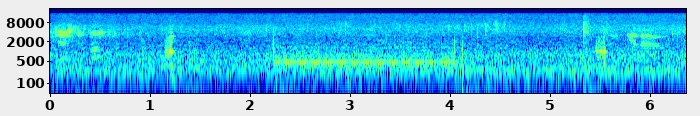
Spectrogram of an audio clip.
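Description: Telephone tones as a woman picks up the phone and dials a number with area code 212: a short beep, then a steady electronic tone lasting about two seconds, and another brief beep later, all fairly quiet over a low background hiss.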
